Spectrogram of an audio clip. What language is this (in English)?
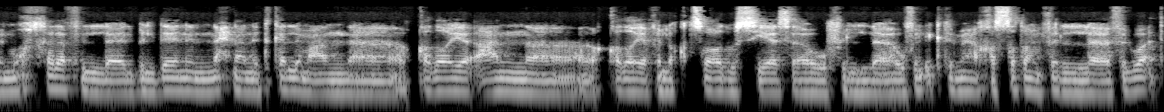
Arabic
